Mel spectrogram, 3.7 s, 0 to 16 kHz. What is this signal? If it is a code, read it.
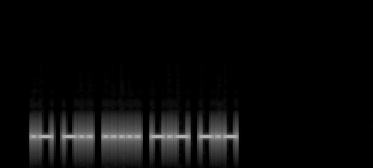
Morse code, heard as a keyed tone, about 30 wpm, 700 Hz. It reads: AD5KK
